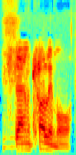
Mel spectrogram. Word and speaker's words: Cullimore: Stan Cullimore. That's it. I stress the first syllable, Cullimore, and I like the way you sort of stress the first and the third syllables.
